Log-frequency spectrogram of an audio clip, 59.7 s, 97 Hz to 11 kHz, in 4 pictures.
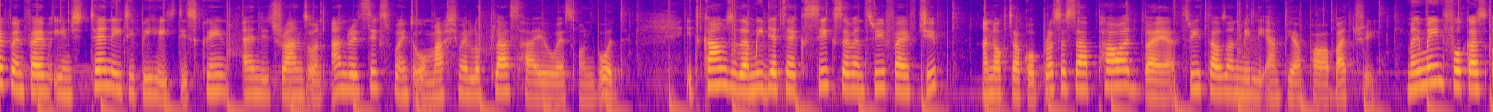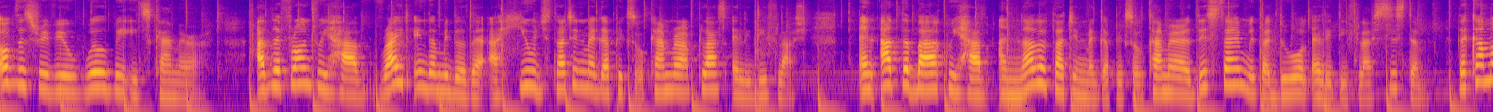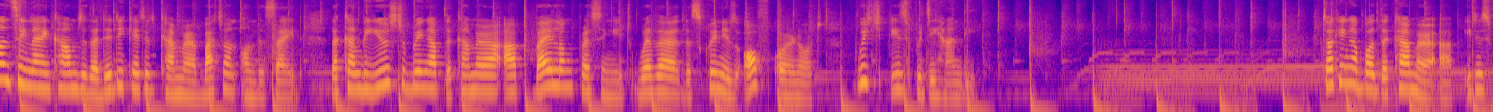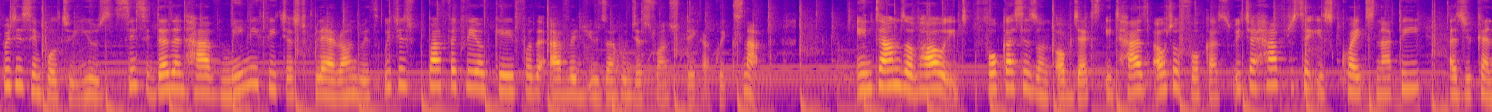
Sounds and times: Speech: 0:00.0 - 0:06.3, 0:06.9 - 0:39.6, 0:43.1 - 0:52.5, 0:53.4 - 0:59.7.

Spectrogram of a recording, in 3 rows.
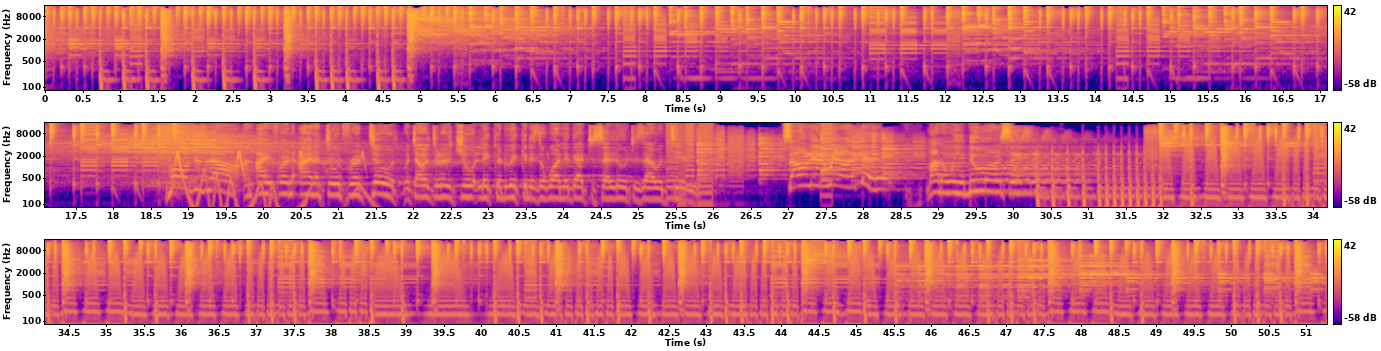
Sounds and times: Music: 0:00.0 - 0:51.2.

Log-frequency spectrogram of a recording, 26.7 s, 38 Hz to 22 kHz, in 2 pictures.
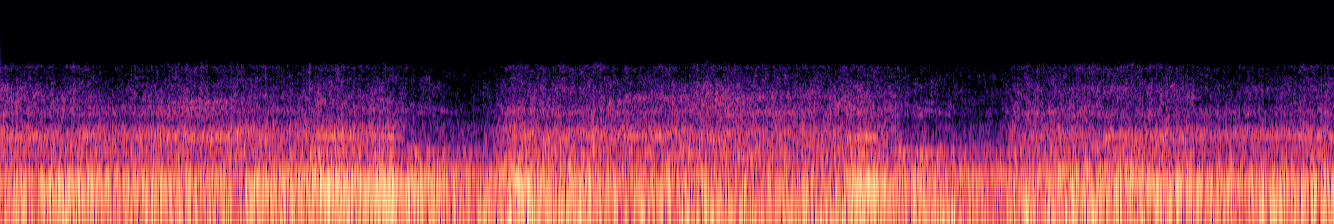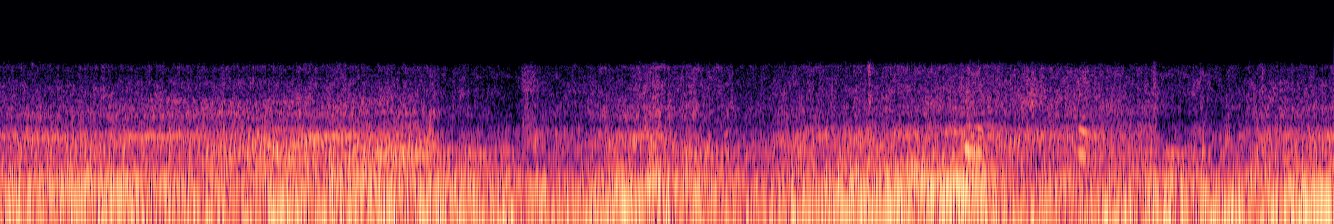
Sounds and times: Vehicle: 0:00.0 - 0:26.6.

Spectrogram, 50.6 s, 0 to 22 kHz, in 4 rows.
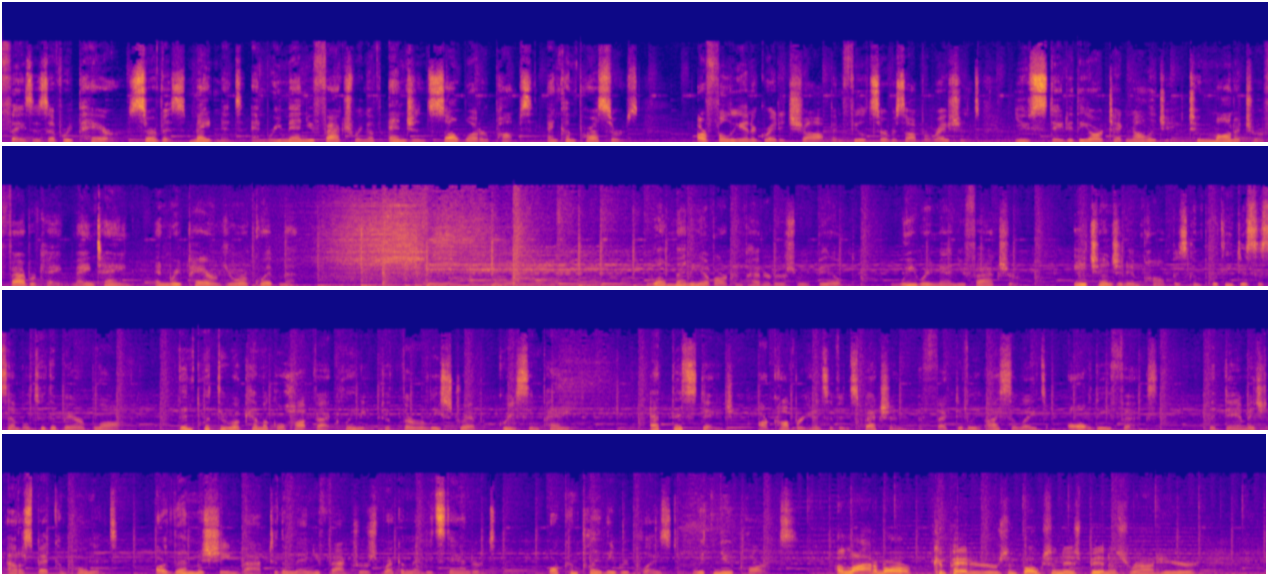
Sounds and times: Speech: 0:00.0 - 0:06.4, 0:07.0 - 0:15.6, 0:19.1 - 0:22.8, 0:23.4 - 0:31.1, 0:31.8 - 0:50.0
Music: 0:00.0 - 0:50.6.

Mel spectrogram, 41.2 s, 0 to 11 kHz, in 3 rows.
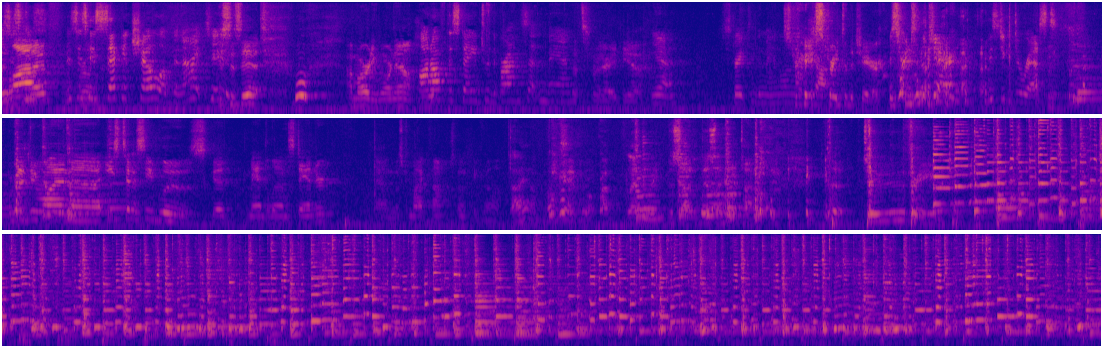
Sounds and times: Mandolin: 0:00.0 - 0:01.0, 0:13.2 - 0:15.4, 0:21.6 - 0:41.2.

